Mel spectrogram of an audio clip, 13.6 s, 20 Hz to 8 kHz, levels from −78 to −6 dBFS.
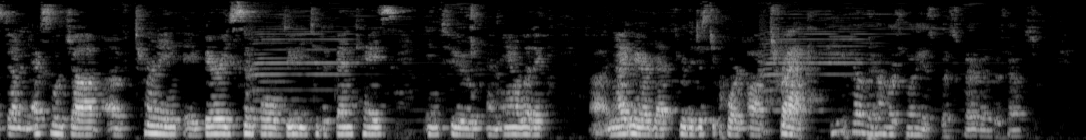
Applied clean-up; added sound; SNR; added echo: classical method WPE with log-MMSE.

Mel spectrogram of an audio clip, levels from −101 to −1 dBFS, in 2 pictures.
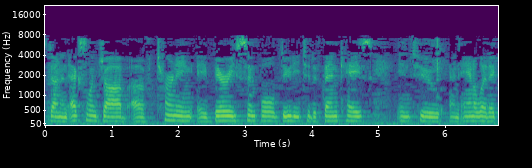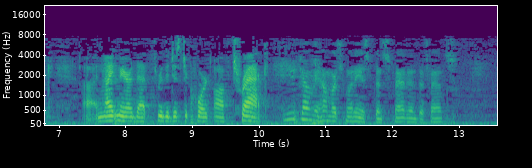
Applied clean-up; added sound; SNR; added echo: none; none; none; none.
